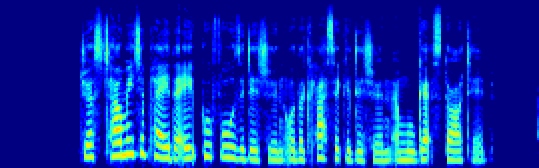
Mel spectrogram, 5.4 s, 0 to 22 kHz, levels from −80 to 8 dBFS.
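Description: Nothing stood out on listening to the speech in the clip.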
